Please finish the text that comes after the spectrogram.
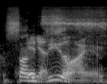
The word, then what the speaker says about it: Sundelion: Well, it's Sundelion. Yeah, it's like dandelion. Dandelion, but Sundelion.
